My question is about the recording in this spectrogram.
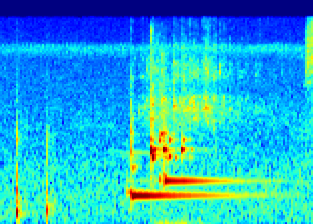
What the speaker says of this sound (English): Is Zebby's doorbell broken? No. It's just too quiet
